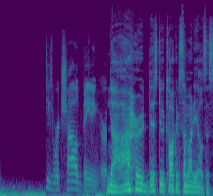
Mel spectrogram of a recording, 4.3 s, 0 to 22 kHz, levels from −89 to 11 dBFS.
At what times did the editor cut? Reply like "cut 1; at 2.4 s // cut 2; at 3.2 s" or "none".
cut 1; at 0.9 s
